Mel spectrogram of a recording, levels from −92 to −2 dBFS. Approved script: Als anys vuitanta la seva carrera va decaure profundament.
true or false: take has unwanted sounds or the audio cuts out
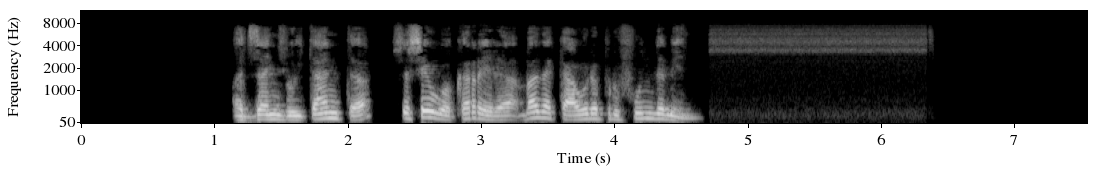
false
